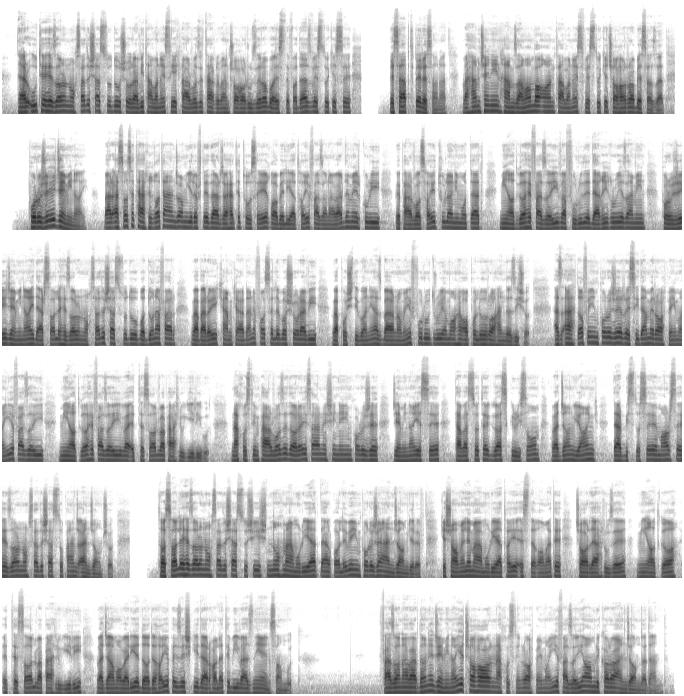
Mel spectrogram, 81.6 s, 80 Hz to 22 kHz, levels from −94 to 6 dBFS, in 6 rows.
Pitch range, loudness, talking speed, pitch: 120-145 Hz, -23 LUFS, 115 wpm, 135 Hz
